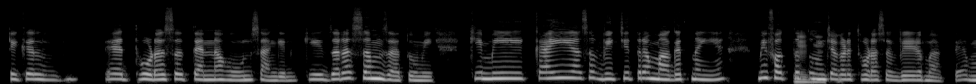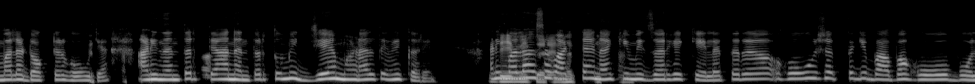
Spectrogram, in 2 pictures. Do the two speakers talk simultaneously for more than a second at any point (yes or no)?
yes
